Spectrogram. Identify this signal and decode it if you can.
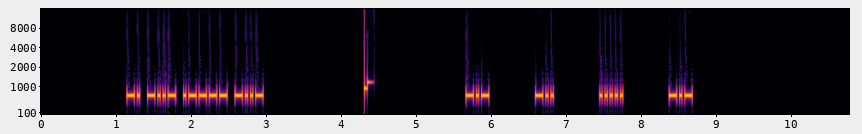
Morse code, heard as a keyed tone, about 36 wpm, spaced as for 18 wpm, 700 Hz. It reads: NX1X KD5K
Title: USA Call Signs - 4 Characters - 6x Character Spacing - 35wpm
